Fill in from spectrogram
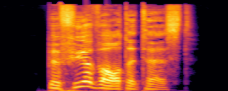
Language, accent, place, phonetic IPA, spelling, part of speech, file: German, Germany, Berlin, [bəˈfyːɐ̯ˌvɔʁtətəst], befürwortetest, verb, De-befürwortetest.ogg
- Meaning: inflection of befürworten: 1. second-person singular preterite 2. second-person singular subjunctive II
